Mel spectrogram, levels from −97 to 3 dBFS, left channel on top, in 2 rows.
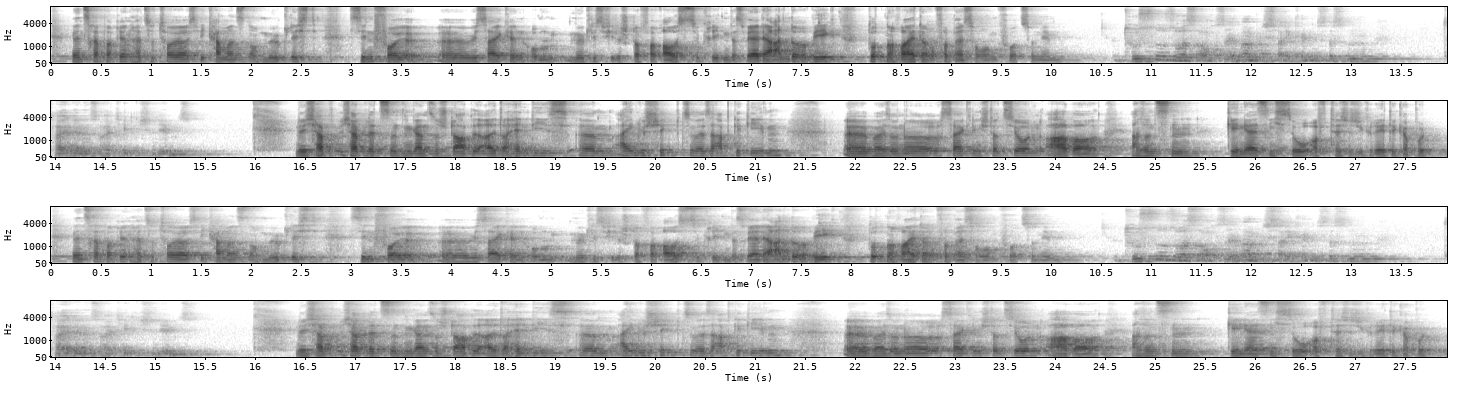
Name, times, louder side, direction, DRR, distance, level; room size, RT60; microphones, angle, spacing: voice 1, 0.0-10.1 16.0-25.4 25.7-27.7, left 3 dB, 70° left, 10 dB, 0.6 m, -31 dB
voice 2, 10.6-13.2 13.9-15.3, left 1 dB, 45° left, 0 dB, 1.5 m, -44 dB
11.0 x 4.9 x 5.0 m, 1.1 s
head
